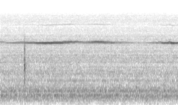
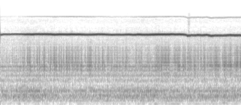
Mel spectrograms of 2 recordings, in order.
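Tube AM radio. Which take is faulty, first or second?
first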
